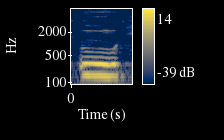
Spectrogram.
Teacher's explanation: produce a vowel like ooh this diagram shows ooh as being produced not only with styloglossus muscle but of course with the lip rounding which you get from the orbicularis oris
